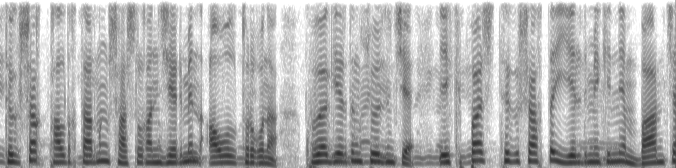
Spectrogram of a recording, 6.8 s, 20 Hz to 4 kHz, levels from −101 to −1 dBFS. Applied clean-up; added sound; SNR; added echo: none; none; none; none.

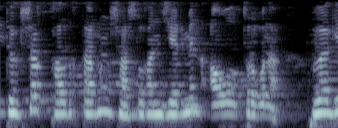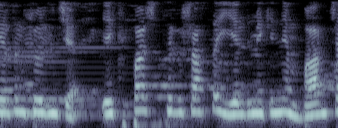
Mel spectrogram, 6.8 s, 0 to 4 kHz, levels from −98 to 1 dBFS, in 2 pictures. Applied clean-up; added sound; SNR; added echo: classical method WPE with log-MMSE.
